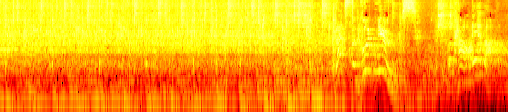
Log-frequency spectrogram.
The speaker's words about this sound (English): So let's give the organizing committee a big round of applause.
